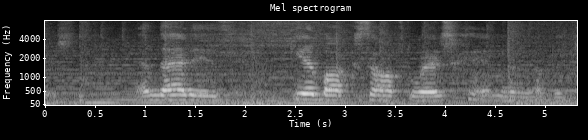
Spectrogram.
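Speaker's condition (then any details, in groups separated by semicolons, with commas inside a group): Cerebral palsy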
